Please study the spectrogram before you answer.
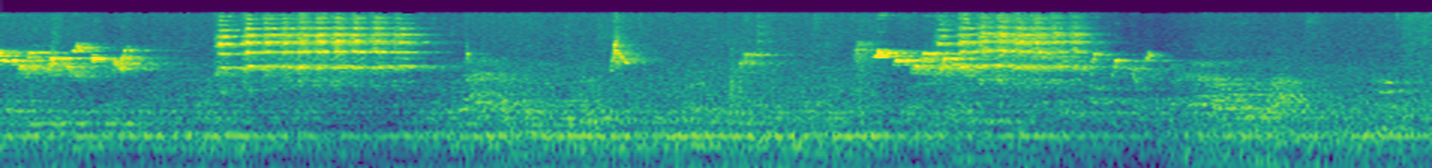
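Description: Indian flying foxes give harsh, strained squawks with a rasping edge over a steady low hum.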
